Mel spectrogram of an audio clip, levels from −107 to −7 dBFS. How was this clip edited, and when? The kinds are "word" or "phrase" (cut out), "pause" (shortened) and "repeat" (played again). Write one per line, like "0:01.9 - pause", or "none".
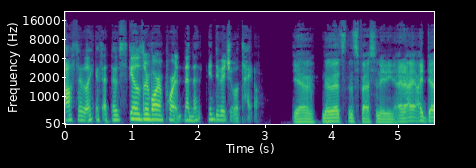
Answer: none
